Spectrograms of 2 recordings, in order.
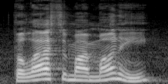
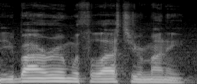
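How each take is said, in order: First: Incredulous, higher and louder; outraged double take at "last"; "The last of my money?" thrown out high and loud in disbelief; surprised. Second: Said in the usual way. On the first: Real, not acted. Incredulous reaction to game line.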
